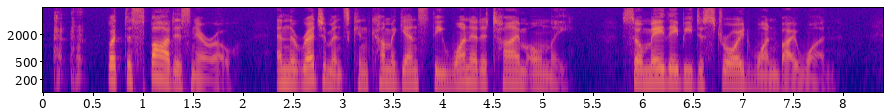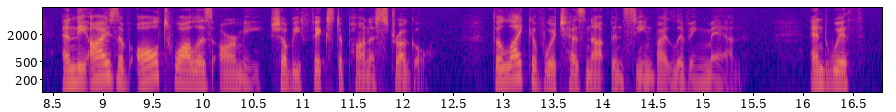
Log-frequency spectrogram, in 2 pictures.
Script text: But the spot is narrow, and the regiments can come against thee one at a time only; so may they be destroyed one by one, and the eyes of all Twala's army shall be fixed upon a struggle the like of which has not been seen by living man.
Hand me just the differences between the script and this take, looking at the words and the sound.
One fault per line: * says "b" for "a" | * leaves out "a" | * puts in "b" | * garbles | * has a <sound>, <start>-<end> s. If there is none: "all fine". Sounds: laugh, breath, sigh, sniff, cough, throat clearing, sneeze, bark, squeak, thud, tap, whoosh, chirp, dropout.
* has a throat clearing, 0.1-0.5 s
* puts in "And with"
